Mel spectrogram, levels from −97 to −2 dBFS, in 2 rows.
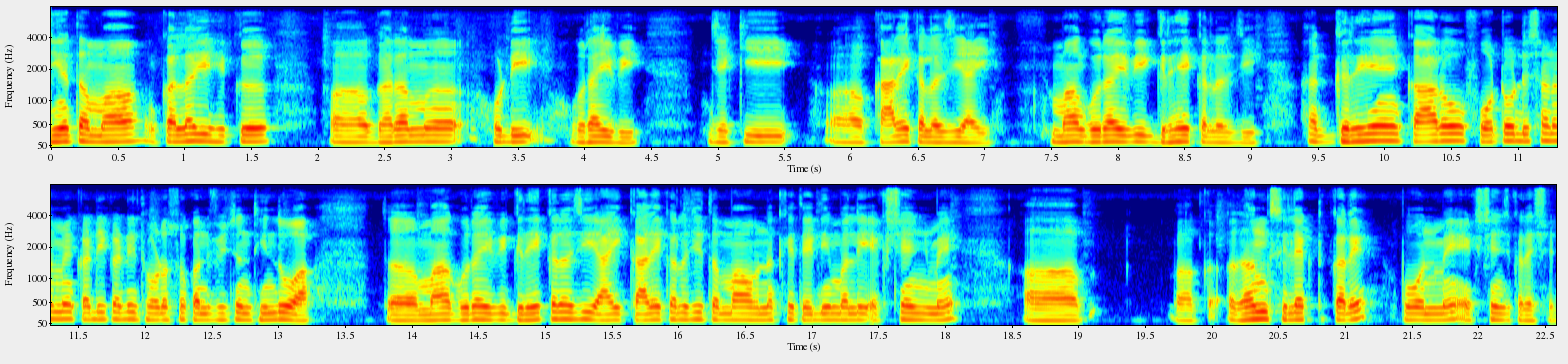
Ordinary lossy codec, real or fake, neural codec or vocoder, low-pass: none; real; none; 7.2 kHz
